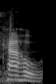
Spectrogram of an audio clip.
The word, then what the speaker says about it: Cahors: To an English person, we heavily pronounce the H. That's just the way Cahors. English goes. Yes, Cahors. But of course, you're not supposed to pronounce that H in any way, shape, or form.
